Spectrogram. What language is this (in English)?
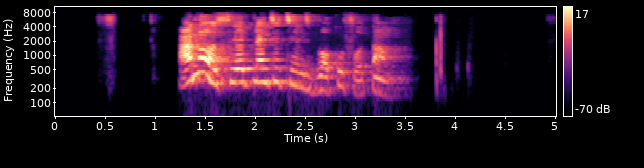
Nigerian Pidgin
